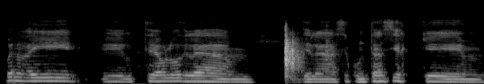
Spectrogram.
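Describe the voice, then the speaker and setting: A man's voice: mid-range voice, level tone, slow, fairly bright tone, a little hiss or hum. Hesitant male student asking a question. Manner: hesitant, full of "eh" fillers.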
